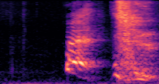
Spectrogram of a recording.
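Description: A loud sneeze in two bursts: a sharp intake-like first blast followed quickly by a broader, breathy explosion, with no talking.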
